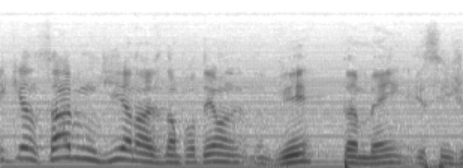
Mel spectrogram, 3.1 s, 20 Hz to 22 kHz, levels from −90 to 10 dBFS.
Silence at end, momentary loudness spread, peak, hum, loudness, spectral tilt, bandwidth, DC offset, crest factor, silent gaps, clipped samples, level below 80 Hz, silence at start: 0 s; 4 LU; -6 dBFS; none; -23 LUFS; -7 dB/octave; 16 kHz; under 0.1%; 16 dB; none; under 0.1%; -34 dBFS; 0 s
